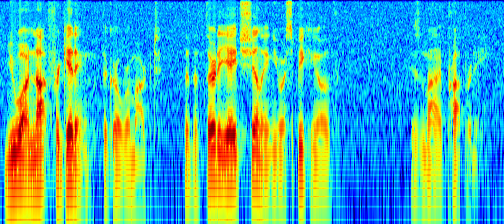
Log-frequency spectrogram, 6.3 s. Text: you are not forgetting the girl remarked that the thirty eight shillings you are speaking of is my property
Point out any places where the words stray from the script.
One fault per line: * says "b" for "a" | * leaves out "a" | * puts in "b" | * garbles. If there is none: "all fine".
* says "shilling" for "shillings"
